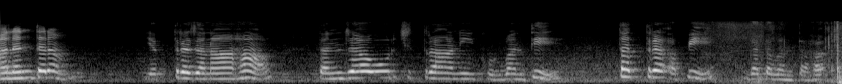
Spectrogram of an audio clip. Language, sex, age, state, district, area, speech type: Sanskrit, female, 45-60, Andhra Pradesh, Nellore, urban, spontaneous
